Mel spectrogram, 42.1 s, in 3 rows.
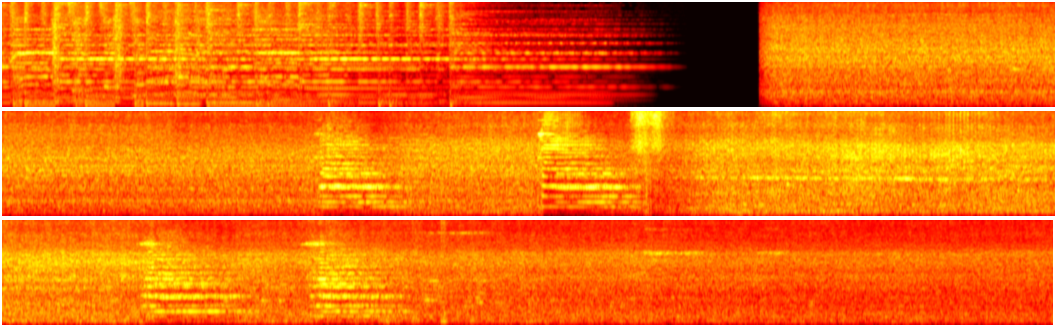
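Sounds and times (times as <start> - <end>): train rumbling past: 10.1 - 42.0
locomotive horn blasts: 18.2 - 19.7, 21.2 - 22.9, 29.9 - 33.7.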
